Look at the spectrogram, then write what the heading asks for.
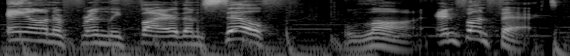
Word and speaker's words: Lan: of Friendly Fire themself, Lan. And fun fact, though Lan means mist in Chinese, it is pronounced the exact same way as the word blue.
